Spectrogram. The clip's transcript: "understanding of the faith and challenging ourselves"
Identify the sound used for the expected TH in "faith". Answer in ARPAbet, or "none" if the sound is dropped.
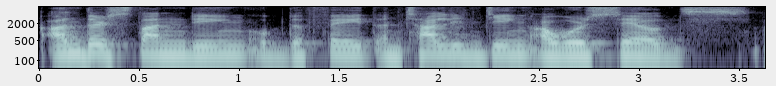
T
